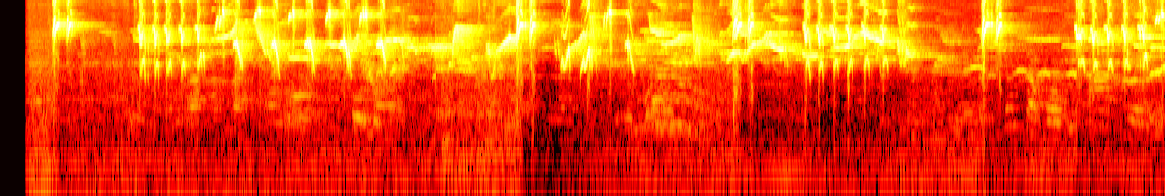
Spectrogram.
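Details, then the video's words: Oriental magpie-robin kept as a caged songbird, singing a rich, fast varied song of whistled slurs, sharp chips and rapid trills mixed together, with brief pauses between bursts. "kacer isian mewah"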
